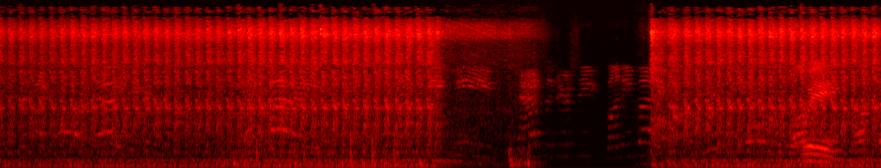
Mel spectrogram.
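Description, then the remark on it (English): A car engine cranks over and over without catching, a loud, rhythmic churning that cuts out briefly partway through before grinding on again, with voices faintly in the background. “Your car won't start.”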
